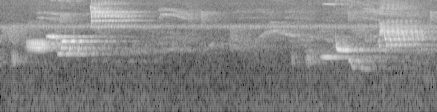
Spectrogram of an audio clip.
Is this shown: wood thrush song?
yes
